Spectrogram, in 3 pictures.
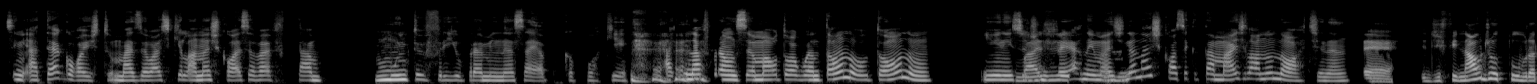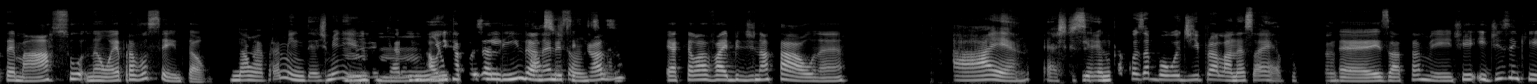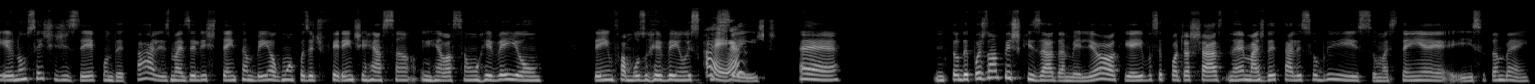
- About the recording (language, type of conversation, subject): Portuguese, advice, Como posso organizar melhor a logística das minhas férias e deslocamentos?
- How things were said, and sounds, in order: laugh; in English: "vibe"; tapping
